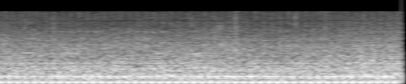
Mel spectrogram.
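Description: A motor running with a steady, unchanging low hum.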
